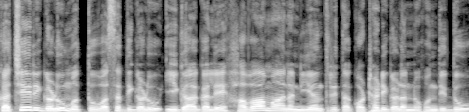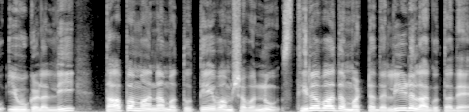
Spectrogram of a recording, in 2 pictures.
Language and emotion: Kannada, neutral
